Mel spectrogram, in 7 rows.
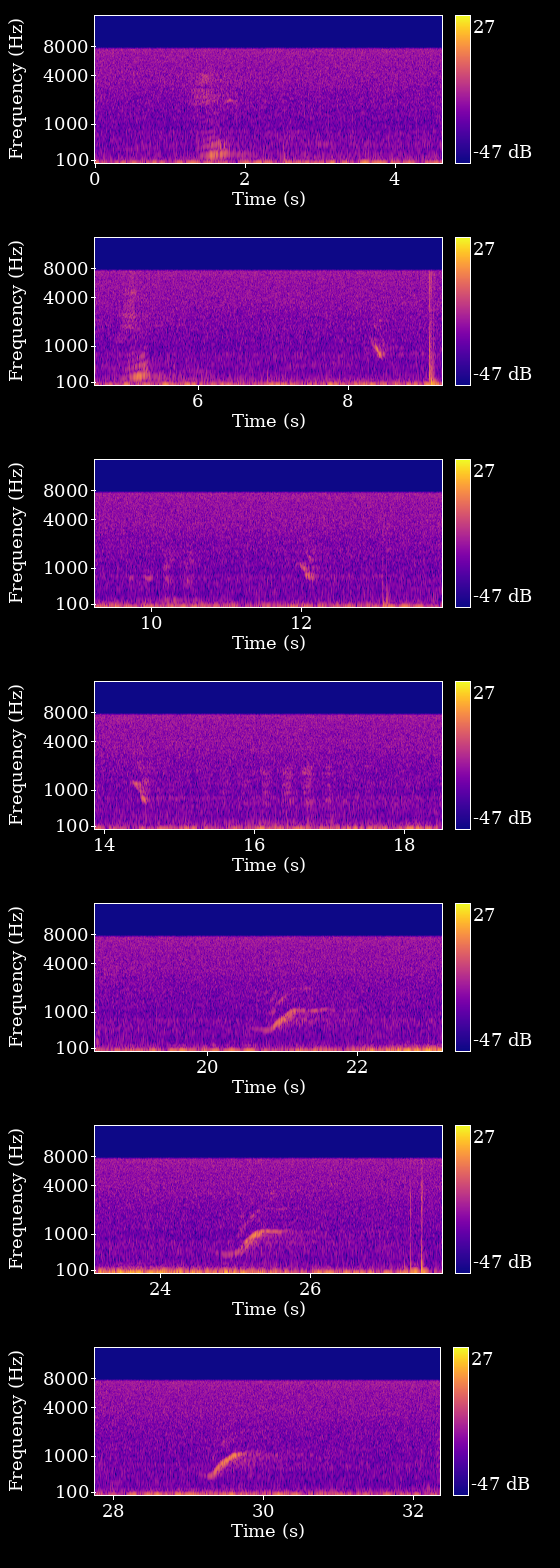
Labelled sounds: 4.9	5.2	humpback whale, 2.4 to 2.7 kHz
8.3	8.5	humpback whale, 0.80 to 1.4 kHz
11.9	12.2	humpback whale, 0.80 to 1.2 kHz
21.0	21.6	humpback whale, 0.80 to 1.2 kHz
25.1	25.8	humpback whale, 0.80 to 2.3 kHz
29.4	29.9	humpback whale, 0.80 to 1.2 kHz

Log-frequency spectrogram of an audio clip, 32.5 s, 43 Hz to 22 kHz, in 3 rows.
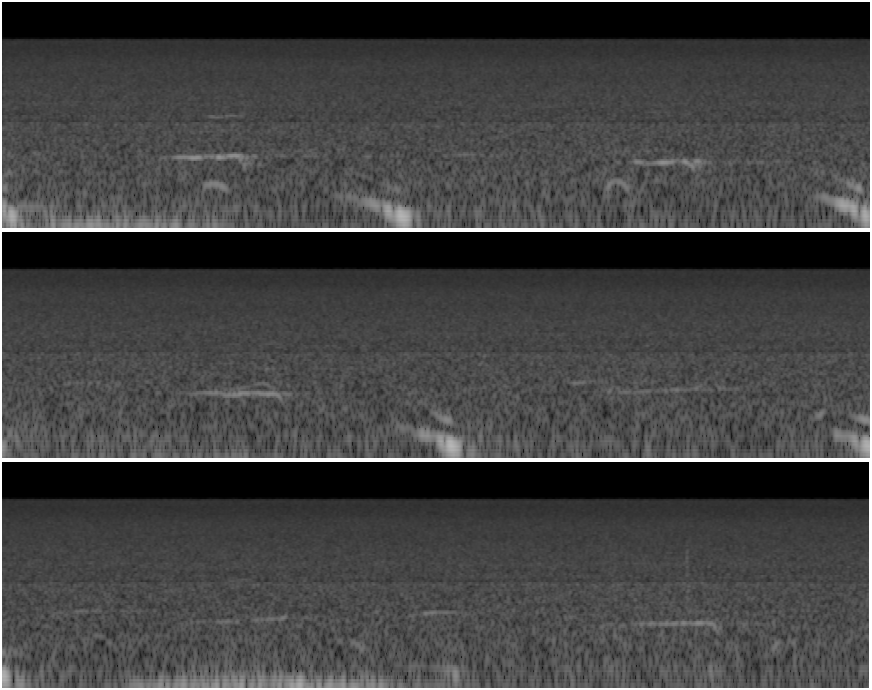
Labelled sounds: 24.5	24.8	humpback whale, 0.80 to 0.86 kHz

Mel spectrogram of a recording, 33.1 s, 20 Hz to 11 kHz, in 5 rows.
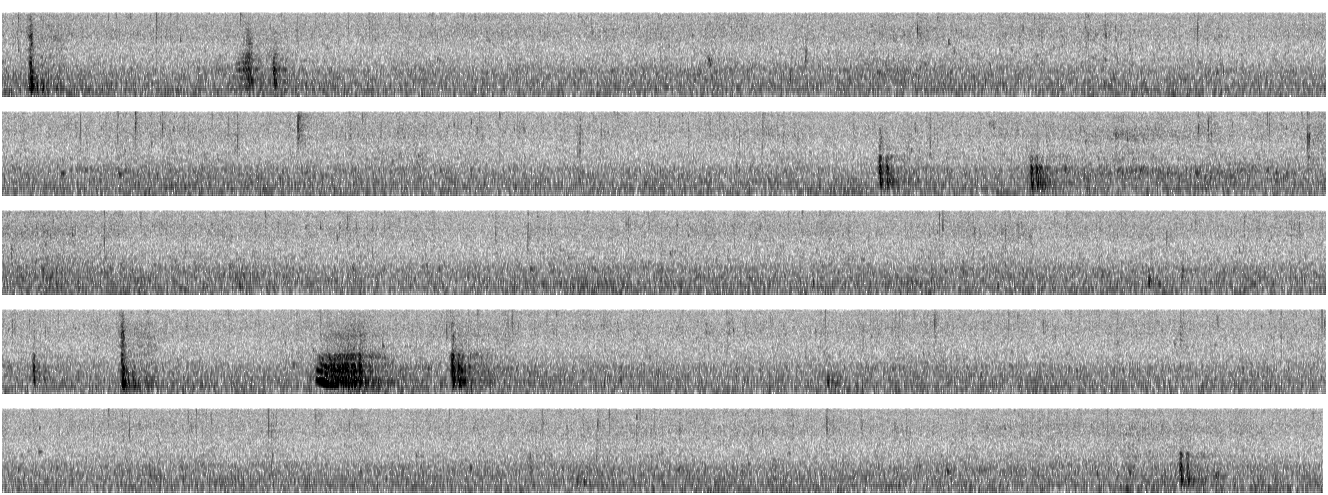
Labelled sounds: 21.4	21.8	croaking sound likely from a nearby submerged object, 1.2 to 1.6 kHz

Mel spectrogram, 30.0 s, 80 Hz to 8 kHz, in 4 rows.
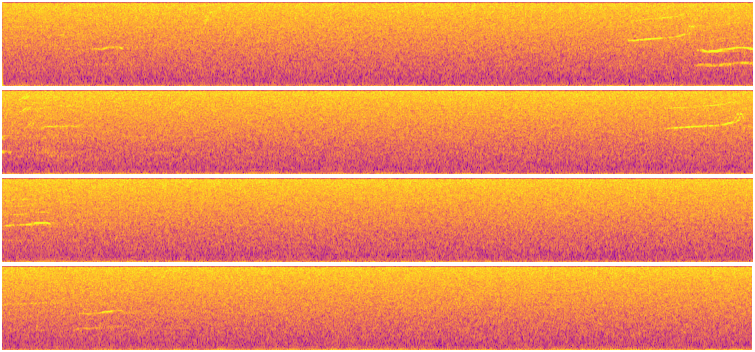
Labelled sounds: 0.9	1.2	killer whale, Bigg's (transient), 1.5 to 1.7 kHz
6.2	7.6	killer whale, Bigg's (transient), 0.80 to 5.1 kHz
7.9	8.3	killer whale, Bigg's (transient), 2.2 to 2.5 kHz
14.1	15.5	killer whale, Bigg's (transient), 1.5 to 5.1 kHz
23.3	23.8	killer whale, Bigg's (transient), 1.4 to 1.8 kHz

